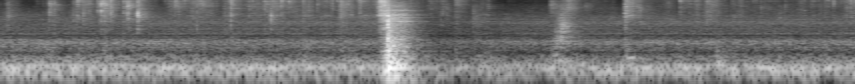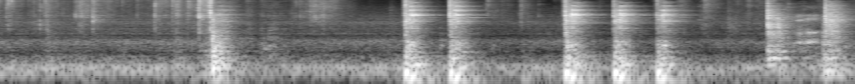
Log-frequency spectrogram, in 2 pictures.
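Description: Heavy cleaver coming down on a plastic cutting board while cutting up garlic. It gives sharp knocks: one about four seconds in, another near eleven seconds, then a quicker run of about seven in the last five seconds. A steady low hum runs underneath.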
